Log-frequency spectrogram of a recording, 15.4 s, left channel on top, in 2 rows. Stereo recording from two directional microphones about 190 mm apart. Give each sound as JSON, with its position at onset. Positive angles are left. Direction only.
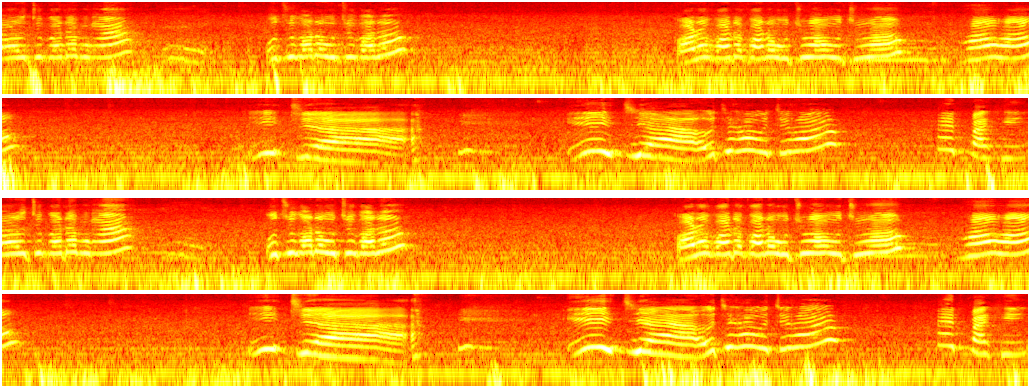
{"t": 0.0, "sound": "a child's voice", "side_deg": -40}
{"t": 2.0, "sound": "speech", "side_deg": -45}
{"t": 5.0, "sound": "speech", "side_deg": -40}
{"t": 9.6, "sound": "speech", "side_deg": -40}
{"t": 11.9, "sound": "a woman's voice", "side_deg": -40}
